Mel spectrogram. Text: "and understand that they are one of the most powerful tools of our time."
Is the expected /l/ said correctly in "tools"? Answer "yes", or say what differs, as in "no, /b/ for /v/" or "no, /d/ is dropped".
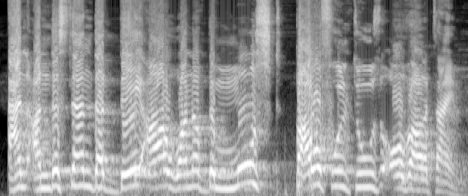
no, /l/ is dropped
